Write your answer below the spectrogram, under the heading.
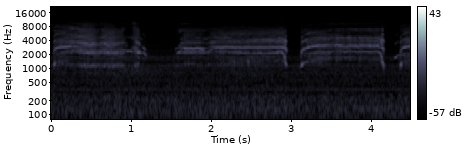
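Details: Karlsruhe peregrine falcons, 30 May 2010: long rasping wails, each about a second, rich and harsh with a faint drop at the end, repeated steadily with short pauses between them.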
